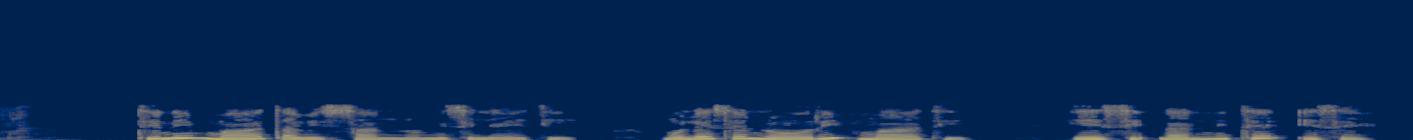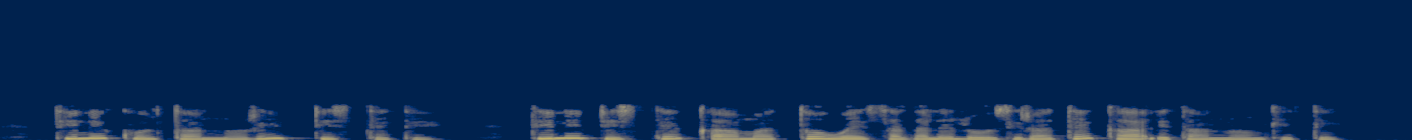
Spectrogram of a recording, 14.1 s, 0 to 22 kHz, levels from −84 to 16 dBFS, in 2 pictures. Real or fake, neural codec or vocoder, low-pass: real; none; 5.4 kHz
